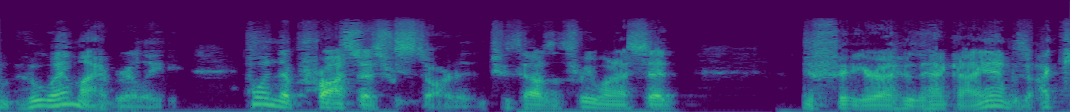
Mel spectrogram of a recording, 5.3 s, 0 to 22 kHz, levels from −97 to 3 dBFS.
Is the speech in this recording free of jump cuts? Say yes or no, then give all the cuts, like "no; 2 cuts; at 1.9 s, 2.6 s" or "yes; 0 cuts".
no; 3 cuts; at 1.2 s, 2.0 s, 4.0 s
